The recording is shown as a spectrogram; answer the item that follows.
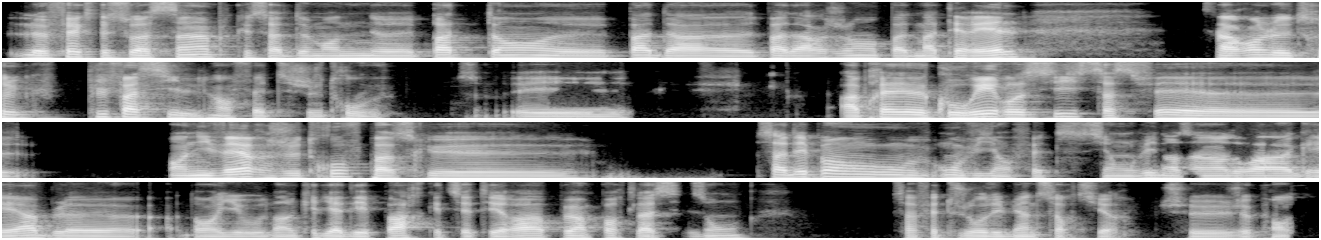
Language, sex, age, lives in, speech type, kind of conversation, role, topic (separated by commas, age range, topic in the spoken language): French, male, 20-24, France, conversation, podcast, guest, Comment trouves-tu la motivation pour faire du sport ?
